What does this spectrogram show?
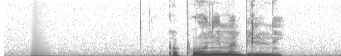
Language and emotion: Russian, neutral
